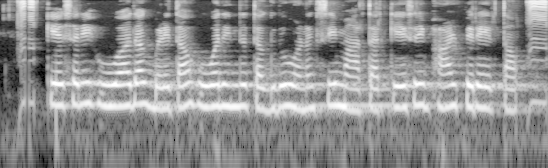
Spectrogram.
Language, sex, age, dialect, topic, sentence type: Kannada, female, 18-24, Northeastern, agriculture, statement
